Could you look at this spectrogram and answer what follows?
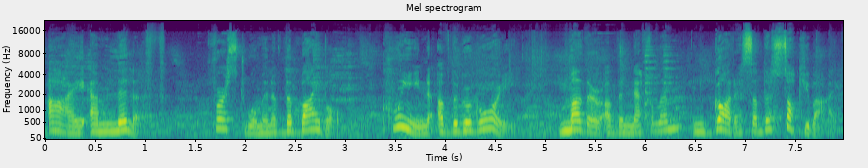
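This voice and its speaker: A woman's voice: medium pitch, animated, normal speed, natural voice. A woman voicing a seductive, imperious demon queen in an audio drama, coy, mocking and theatrical. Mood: haughty, indignant. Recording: crowd chatter behind the voice. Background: crowd chatter.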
